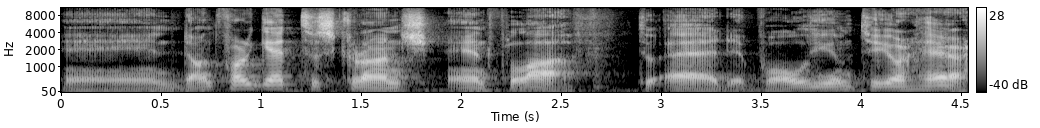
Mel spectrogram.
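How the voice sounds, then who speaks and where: A man keeps to a fairly slow pace while music plays in the background. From Lebanon. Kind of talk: playful tutorial voiceover. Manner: humorous.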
